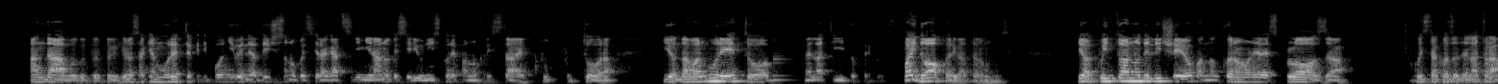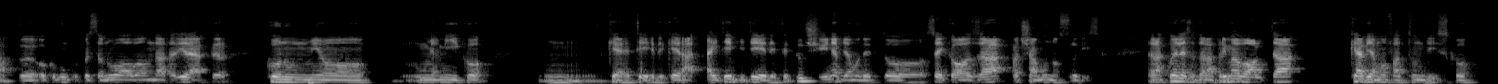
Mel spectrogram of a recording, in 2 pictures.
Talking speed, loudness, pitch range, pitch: 195 wpm, -27 LUFS, 105-145 Hz, 110 Hz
